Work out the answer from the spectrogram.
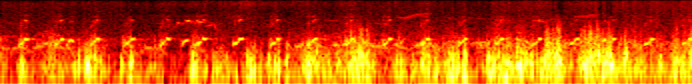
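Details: Waterhen lure call for trapping during the dry season: rapid repeated upward-bending croaks, a few each second, overlapping with low wind rumble and gusty noise.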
